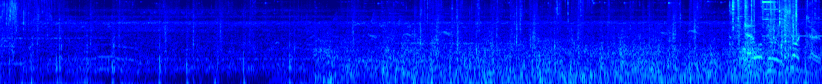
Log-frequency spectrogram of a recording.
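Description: Footsteps tread steadily over soft ground.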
